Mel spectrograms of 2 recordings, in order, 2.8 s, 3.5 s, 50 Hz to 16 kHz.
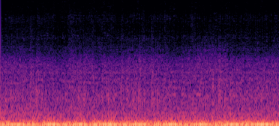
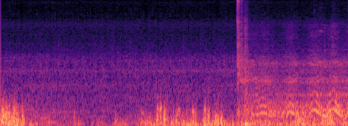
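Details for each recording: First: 1979 Ford F150 Supercab 460 V8, cold start at about 20-something °F after tightening carb bowl screws and cleaning terminals and grounds, jump pack attached: deep, even V8 burble holding steady with no stumbling or knocking; normal cold idle. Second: 1979 Ford F150 Supercab 460 V8, carburetor bowl leaking fuel, fuel pressure gauge not working: steady rhythmic starter churn of three to four beats a second, engine never catches, then loses battery power; crank no start, cause not confirmed.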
